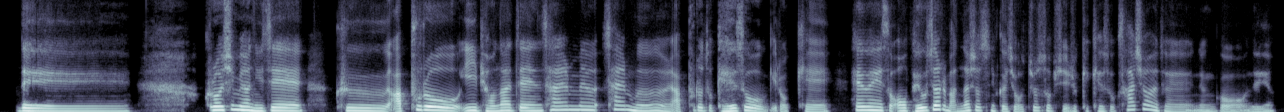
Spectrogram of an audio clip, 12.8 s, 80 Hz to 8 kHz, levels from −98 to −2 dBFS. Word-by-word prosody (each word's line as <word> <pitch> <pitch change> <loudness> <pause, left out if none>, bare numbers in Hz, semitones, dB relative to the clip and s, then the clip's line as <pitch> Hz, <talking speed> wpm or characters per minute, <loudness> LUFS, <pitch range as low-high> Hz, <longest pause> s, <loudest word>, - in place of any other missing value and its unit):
네. 175 -2 0 0.7
그러시면 255 -2 +5
이제 205 0 +3 0.3
그 200 -3 +1
앞으로 220 +3 +5
이 220 +2 +2
변화된 205 +1 +1
삶은 260 +2 -2
삶을 210 - -2
앞으로도 205 -4 -5
계속 185 +1 +1
이렇게 150 - -8 0.2
해외에서 240 -4 +2
어 200 0 +1
배우자를 220 +9 +3
만나셨으니까 210 -1 -4
이제 160 - -7
어쩔 160 +8 -8
수 210 - -7
없이 180 - -11
이렇게 165 0 -12
계속 160 -2 -10
사셔야 270 0 -4
되는 155 - -9
거네요. 155 - -8
200 Hz, 295 characters per minute, -19 LUFS, 175-225 Hz, 0.7 s, 그러시면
